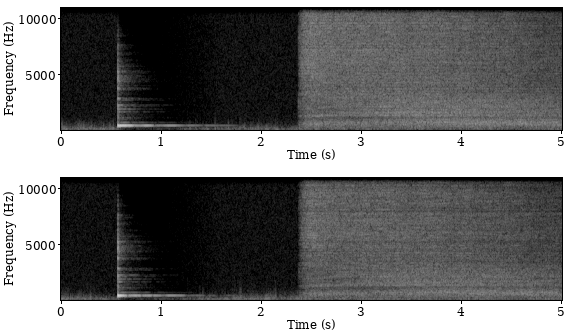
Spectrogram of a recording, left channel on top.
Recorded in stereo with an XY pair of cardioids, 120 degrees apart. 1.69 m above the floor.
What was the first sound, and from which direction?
A cowbell, 15° right.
